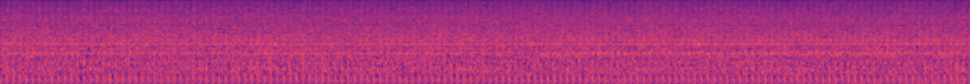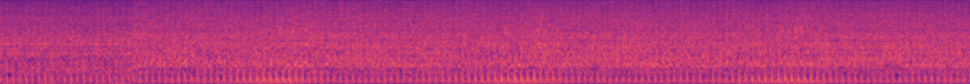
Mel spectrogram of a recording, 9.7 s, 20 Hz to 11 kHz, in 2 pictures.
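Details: Generac GP6500E generator, formerly seized engine now running, warmed up, tested outdoors under load up to 6,000 W near max: even drone drops slightly in pitch and grows heavier as load comes on, no hunting; 121 V held, 61 Hz to just below 59 Hz, distortion 6% to 16%; healthy.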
